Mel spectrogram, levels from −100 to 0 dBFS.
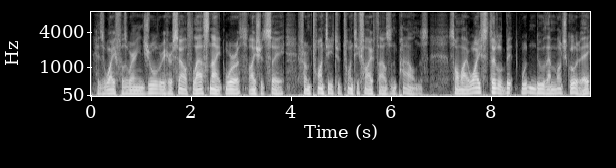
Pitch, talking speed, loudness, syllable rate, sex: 95 Hz, 180 wpm, -18 LUFS, 4.4 syllables/s, male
